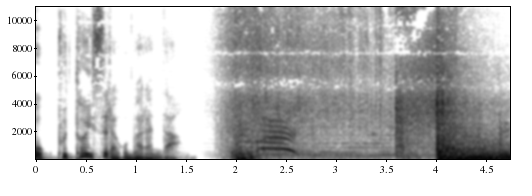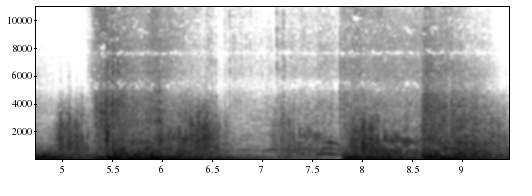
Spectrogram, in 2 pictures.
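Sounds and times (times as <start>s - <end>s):
speech: 0.0s - 2.3s
person shouting: 2.1s - 2.7s
heavy cannon artillery fire in battle: 4.0s - 9.4s.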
